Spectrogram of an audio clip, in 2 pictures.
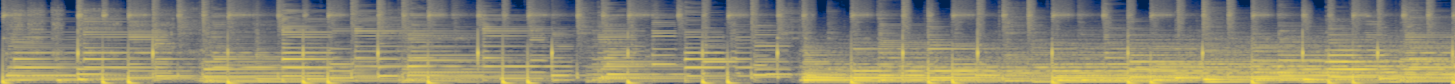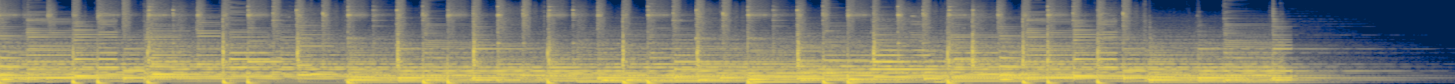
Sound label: Guitar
